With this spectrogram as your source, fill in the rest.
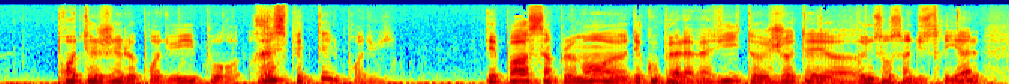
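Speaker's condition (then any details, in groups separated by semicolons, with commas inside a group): No condition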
